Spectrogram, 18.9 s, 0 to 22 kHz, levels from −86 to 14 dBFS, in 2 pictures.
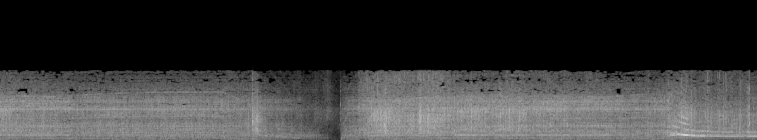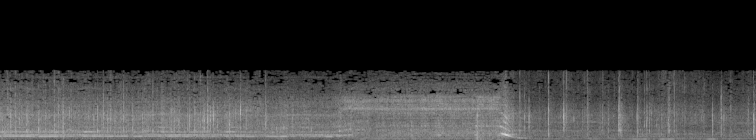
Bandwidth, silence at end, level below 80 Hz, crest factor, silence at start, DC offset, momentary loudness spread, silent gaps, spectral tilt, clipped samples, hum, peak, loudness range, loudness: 11.5 kHz; 0 s; -70 dBFS; 20 dB; 0 s; under 0.1%; 14 LU; none; 0.5 dB/octave; under 0.1%; none; 0 dBFS; 6 LU; -18 LUFS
